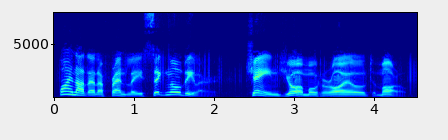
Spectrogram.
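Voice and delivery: normal talking voice

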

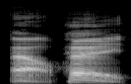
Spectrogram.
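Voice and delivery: loud yelp of pain; pained cry. Acted. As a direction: cry out as you get hurt. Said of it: "Doug cried".

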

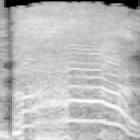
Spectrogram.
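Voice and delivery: high-pitched mock scream; imitated scream. Girl reaching out for help, high imitated scream. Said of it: "and she starts screaming".

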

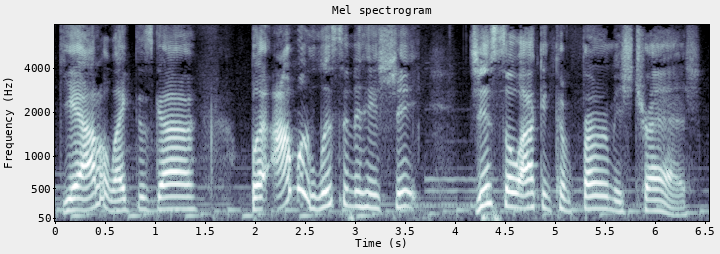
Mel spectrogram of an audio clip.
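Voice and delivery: loud, high mocking bro voice; frat bro. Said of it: "you know how crazy you sound?".

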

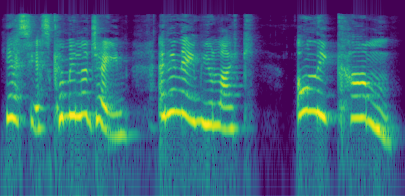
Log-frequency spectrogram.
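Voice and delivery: very high, desperate surrender; passionate plea. A narrator's reading. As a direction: give in and beg with all your heart. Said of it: "she said passionately".

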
